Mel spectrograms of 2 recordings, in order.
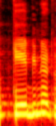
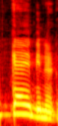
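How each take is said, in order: First: कैबिनेट with a close e, "kay-binet"; higher कैबिनेट with narrow first vowel; wrong pronunciation. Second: कैबिनेट with an open ai, "kae-binet"; correct pronunciation. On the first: Teacher rejecting the misspelling, close-e "kebinet" for कैबिनेट. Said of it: "कैबिनेट नहीं". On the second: Teacher correcting students, open-ai "kaibinet" for कैबिनेट. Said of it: "कैबिनेट होता है". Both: Shown as a demonstration.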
